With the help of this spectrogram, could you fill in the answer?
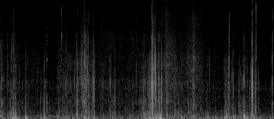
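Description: A thin, fibrous Thai mulberry paper sheet is held in both hands, crumpled, and rubbed with fingertips and long nails. This makes a quiet, soft crinkling and rustling, broken by irregular short crackles and scratchy flicks. The crackles swell to a busier peak in the middle before settling back into gentle rubbing.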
